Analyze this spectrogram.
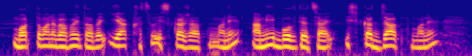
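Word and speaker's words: сказать: ইস্কাজাতের উচ্চারণ বিশ্লেষণটা কী হবে। প্রথম যে অক্ষর দেখা যাচ্ছে এটা তো আপনারা জানেনই, ইস, তারপরে কে, তারপরে আ, ইস্কা, ইস্কা। তারপরে দেখেন যেটা দেখতে পাচ্ছেন এটার উচ্চারণ ইংরেজিতে যে জে আছে সেই জে এর মতন, এবং বাংলাতে বর্গীয় জয়ের মতন, শুধু বর্গীয় জয়ের মতন। তাহলে জে এ মানে জে আ তে, তারপরে লাস্টের যে অক্ষরটা দেখতে পাচ্ছেন এটা কোনো উচ্চারণ হয় না।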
